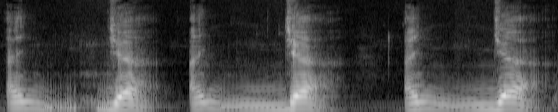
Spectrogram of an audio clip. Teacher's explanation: Sifatnya yang pertama jahar, udaranya tertahan, ya, nggak ngalir.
